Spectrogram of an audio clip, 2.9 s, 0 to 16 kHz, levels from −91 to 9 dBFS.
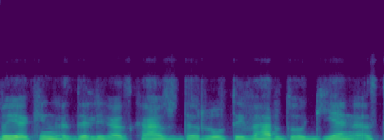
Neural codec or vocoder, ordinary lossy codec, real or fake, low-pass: codec, 16 kHz, 0.8 kbps, ZipCodec; Opus, 24 kbps; fake; 7.2 kHz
